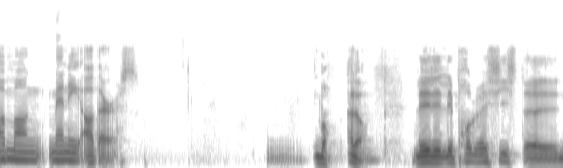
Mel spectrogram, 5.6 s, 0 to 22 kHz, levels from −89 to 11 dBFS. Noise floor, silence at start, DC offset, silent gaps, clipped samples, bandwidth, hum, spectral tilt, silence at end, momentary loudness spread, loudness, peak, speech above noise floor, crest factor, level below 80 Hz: -82 dBFS; 0 s; under 0.1%; none; under 0.1%; 8 kHz; none; -7 dB/octave; 0 s; 21 LU; -35 LUFS; -16 dBFS; 48 dB; 20 dB; -70 dBFS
